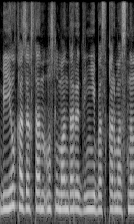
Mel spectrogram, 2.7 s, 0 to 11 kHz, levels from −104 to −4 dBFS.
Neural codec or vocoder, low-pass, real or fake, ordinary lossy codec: vocoder, 22.05 kHz, 80 mel bands, Vocos; none; fake; none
